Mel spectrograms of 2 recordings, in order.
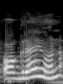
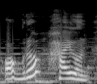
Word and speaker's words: অগ্রহায়ণ: হয় অর্থাৎ অগ্র আয়ন অর্থাৎ আমরা যেটা বলি যে অগ্রায়ন অর্থাৎ আমরা একসাথে বলতে বলতে একরকম অগ্রায়ন হয়ে গেছে কিন্তু এটার আসল উচ্চারণ হবে অগ্রহায়ন অর্থাৎ যেটা প্রথমে শুরু হয়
